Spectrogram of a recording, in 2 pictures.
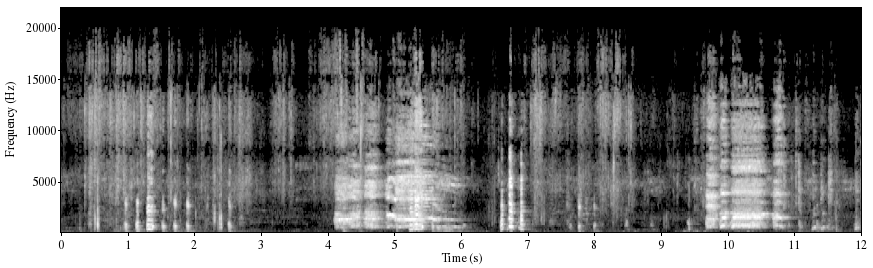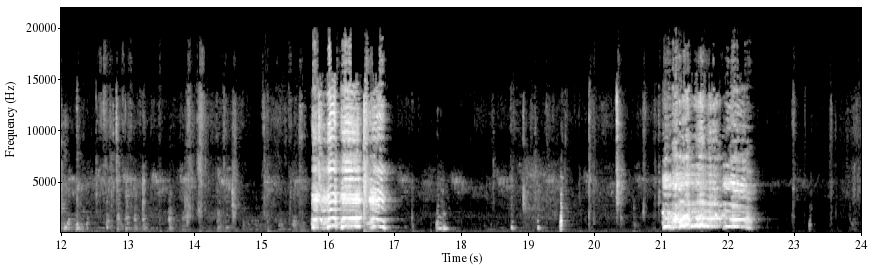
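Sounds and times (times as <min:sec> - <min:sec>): chicken clucks: 0:00.0 - 0:22.2, 0:22.8 - 0:24.0
roosters crowing: 0:04.0 - 0:07.0, 0:09.6 - 0:11.1, 0:15.7 - 0:17.1, 0:21.0 - 0:22.7.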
